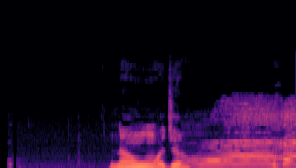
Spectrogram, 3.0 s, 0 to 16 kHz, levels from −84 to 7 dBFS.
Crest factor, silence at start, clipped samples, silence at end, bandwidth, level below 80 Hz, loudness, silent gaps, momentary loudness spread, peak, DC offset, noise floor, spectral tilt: 18 dB; 1.1 s; under 0.1%; 0 s; 8.4 kHz; -62 dBFS; -22 LUFS; none; 8 LU; -6 dBFS; under 0.1%; -62 dBFS; -6.5 dB/octave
